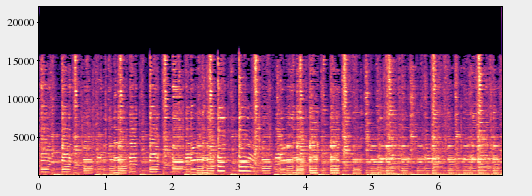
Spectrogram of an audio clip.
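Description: Metal-bodied resonator guitar played solo fingerstyle: steady low bass notes under a quick plucked melody, with some notes gliding up or down in pitch as on a slide.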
